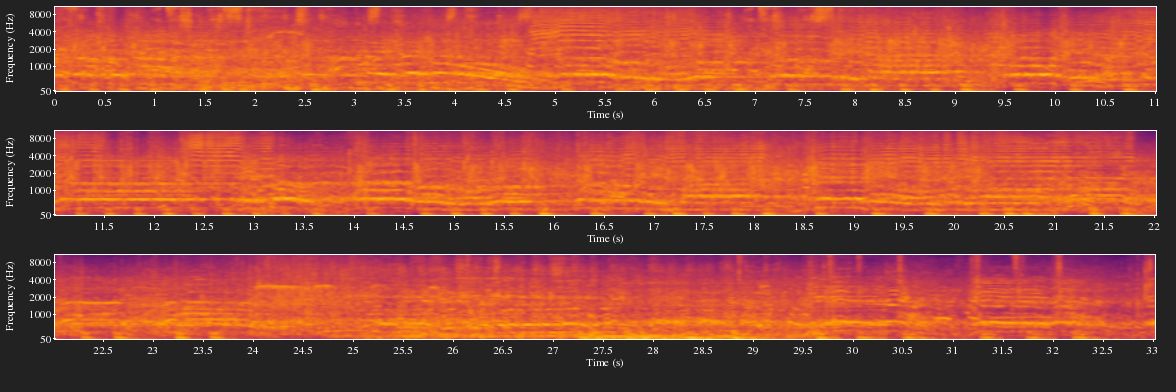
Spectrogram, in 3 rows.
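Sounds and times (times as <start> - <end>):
crowd chanting in unison: 0.0 - 33.0
steady drumbeat: 0.0 - 33.0.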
